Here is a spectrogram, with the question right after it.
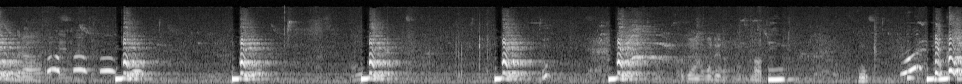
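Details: Siamang calling in loud, resonant harmonic bursts spaced roughly two seconds apart, each trailing off slowly, with faint higher rising notes between the bursts.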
